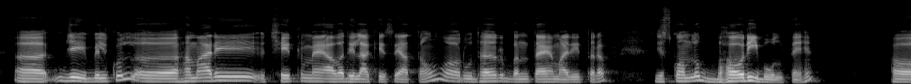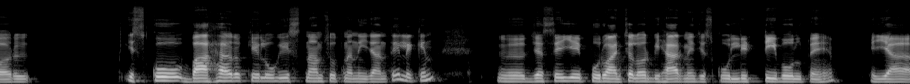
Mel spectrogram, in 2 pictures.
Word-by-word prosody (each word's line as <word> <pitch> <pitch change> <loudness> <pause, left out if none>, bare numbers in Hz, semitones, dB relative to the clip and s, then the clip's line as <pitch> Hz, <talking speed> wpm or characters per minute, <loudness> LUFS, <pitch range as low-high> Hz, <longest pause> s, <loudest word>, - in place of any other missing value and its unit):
अ, 135 -2 +2 0.2
जी, 165 -3 +5
बिल्कुल। 145 - -1
अ, 135 -2 +2
हमारे 160 +4 +1 0.5
क्षेत्र 140 +1 -2
मैं 145 -1 -1
अवध 135 0 +1
इलाके 120 -2 0
से 120 - -6
आता 120 +1 -4
हूँ 205 - -5
और 145 -3 -3
उधर 140 +2 -1
बनता 125 -1 -2
है 120 - +3
हमारी 115 -1 -3
तरफ, 115 - -8 0.4
जिसको 135 +3 -4
हम 150 +1 0
लोग 175 -9 -1
भौरी 155 +7 +6
बोलते 110 -3 -4
हैं। - - -8 0.9
और 120 0 +1 1.2
इसको 170 +2 +4
बाहर 155 +3 +5
के 155 - 0
लोग 150 -1 -2
इस 150 0 -4
नाम 145 -1 -1
से 145 - -3
उतना 140 -1 -5
नहीं 130 -1 -4
जानते, 130 - -2
लेकिन 185 - -3 0.6
अ, 140 -1 -1
जैसे 145 +2 0
ये 160 0 +3
पूर्वांचल 140 0 +3
और 145 -1 +2
बिहार 135 0 +2
में 135 0 -3
जिसको 130 +1 -4
लिट्टी 135 +2 +1
बोलते 125 -2 0
हैं 135 +6 -6 0.5
या 125 -1 +2
140 Hz, 160 wpm, -23 LUFS, 130-155 Hz, 1.2 s, भौरी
